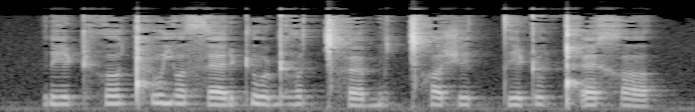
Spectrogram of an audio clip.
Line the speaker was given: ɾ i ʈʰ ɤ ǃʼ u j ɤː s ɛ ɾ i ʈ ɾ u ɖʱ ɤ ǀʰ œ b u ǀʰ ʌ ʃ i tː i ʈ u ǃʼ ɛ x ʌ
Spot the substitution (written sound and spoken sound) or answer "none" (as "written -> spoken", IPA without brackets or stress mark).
ɤː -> ɤ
